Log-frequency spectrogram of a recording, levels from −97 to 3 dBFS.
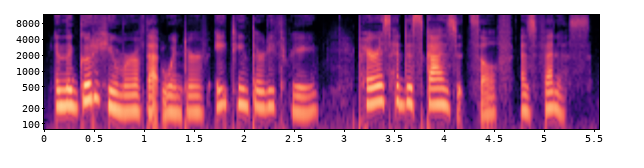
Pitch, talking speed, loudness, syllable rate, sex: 205 Hz, 185 wpm, -19 LUFS, 5.6 syllables/s, female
